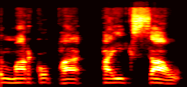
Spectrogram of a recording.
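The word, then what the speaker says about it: Marco Paixão: puana direkt Etki yapmış Marko Portekiz'de Marco paxy şeklinde okunuyor Marco pay Sao ve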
